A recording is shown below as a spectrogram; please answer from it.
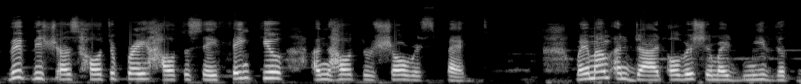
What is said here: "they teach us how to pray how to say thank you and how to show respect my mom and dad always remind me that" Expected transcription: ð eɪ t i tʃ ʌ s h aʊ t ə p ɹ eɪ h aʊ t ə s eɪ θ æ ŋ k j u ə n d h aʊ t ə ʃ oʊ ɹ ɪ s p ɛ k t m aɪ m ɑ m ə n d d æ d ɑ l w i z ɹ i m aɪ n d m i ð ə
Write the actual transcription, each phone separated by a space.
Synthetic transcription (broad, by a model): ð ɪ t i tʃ ʌ s h aʊ t ə p ɹ eɪ h aʊ t ə s eɪ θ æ ŋ k j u ə n d h aʊ t ə ʃ oʊ ɹ ɪ s p ɛ k t m aɪ m ɑ m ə n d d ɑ d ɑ l w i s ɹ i m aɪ d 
